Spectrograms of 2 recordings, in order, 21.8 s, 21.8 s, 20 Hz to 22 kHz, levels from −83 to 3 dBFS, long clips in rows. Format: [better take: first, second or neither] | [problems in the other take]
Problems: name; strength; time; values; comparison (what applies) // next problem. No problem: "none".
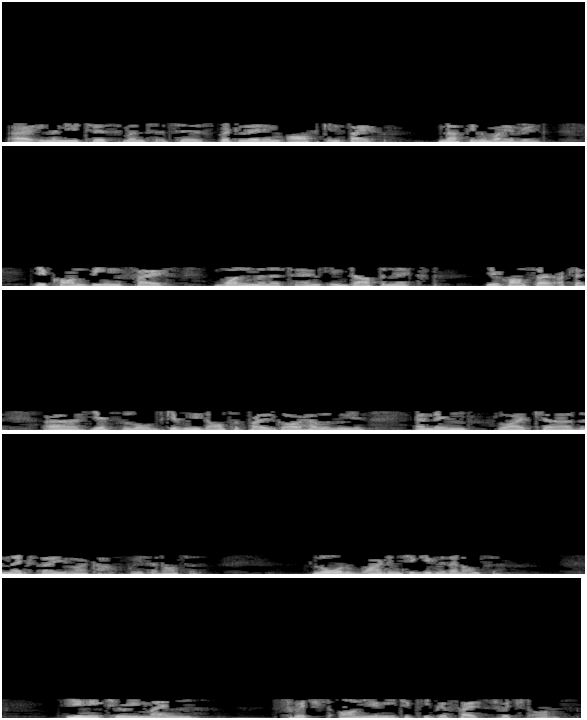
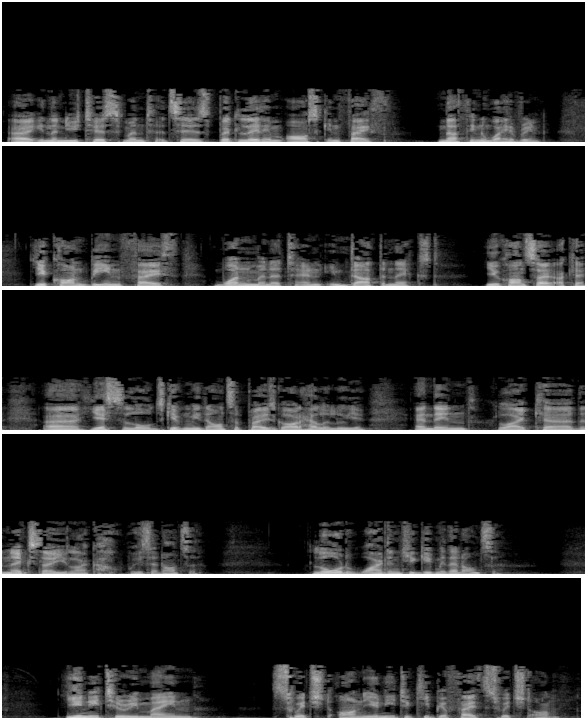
second | garbled, watery; badly; nothing above 3 kHz; slightly in the second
